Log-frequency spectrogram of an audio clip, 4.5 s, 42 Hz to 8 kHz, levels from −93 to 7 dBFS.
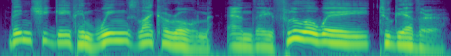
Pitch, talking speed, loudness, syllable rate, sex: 135 Hz, 175 wpm, -15 LUFS, 3.9 syllables/s, male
